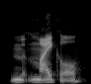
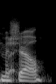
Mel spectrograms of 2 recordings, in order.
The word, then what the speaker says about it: Michel: But then, when she's on the phone with Michael, I'll call it. I don't think that's the French pronunciation. I think it's Michelle.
